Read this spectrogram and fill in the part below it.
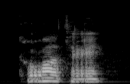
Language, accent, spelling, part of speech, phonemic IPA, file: French, Canada, croîtrait, verb, /kʁwa.tʁɛ/, LL-Q150 (fra)-croîtrait.wav
- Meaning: third-person singular conditional of croître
